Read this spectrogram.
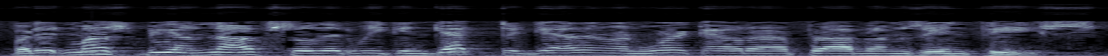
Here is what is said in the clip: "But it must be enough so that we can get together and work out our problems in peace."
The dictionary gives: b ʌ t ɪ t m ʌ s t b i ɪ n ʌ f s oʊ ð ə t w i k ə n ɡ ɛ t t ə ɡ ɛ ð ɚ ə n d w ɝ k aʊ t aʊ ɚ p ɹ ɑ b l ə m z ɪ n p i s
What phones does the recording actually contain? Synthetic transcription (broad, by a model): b ʌ t ɪ t m ʌ s t b i ɪ n ʌ f s oʊ ð ə t w i k ə n ɡ ɛ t t ə ɡ ɛ ð ɚ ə n w ɝ k aʊ t aʊ ɚ p ɹ ɑ b l ə m z ɪ n p i s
